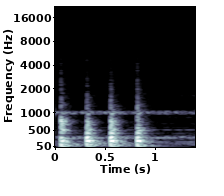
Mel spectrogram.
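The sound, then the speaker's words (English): Four firm knocks land on a front door in an even rhythm, each a solid thud with a short ringing tail. “Then there'd be a knock.”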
